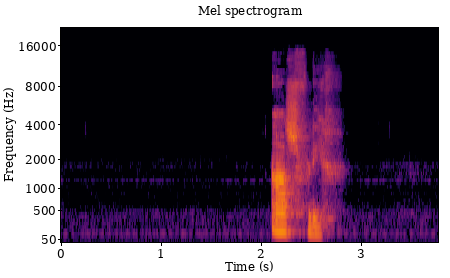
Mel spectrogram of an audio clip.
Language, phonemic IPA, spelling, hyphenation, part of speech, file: Dutch, /ˈaːs.flix/, aasvlieg, aas‧vlieg, noun, Nl-aasvlieg.ogg
- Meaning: blowfly, fly of the Calliphoridae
